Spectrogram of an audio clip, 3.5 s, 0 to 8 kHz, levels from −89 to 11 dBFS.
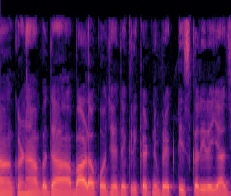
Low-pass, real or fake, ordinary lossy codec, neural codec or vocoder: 7.2 kHz; real; MP3, 48 kbps; none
